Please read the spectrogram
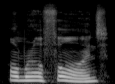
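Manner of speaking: hammed-up British actor introducing himself; silly mock British voice; Ralph Fiennes. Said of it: "no way he sounds like that".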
